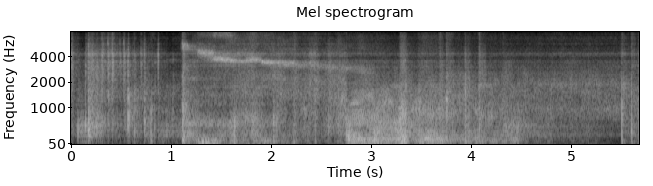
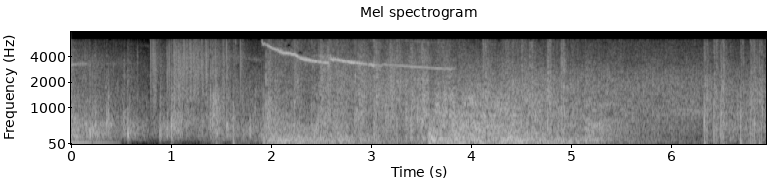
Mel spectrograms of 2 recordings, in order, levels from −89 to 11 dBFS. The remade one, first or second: first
